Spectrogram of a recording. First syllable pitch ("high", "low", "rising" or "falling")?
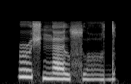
high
